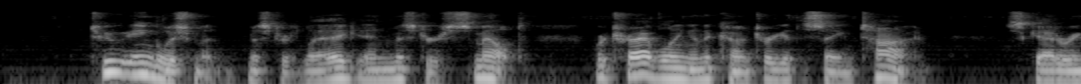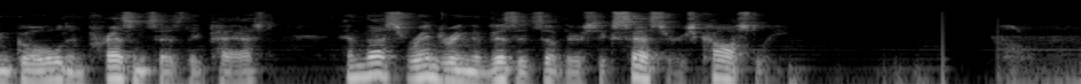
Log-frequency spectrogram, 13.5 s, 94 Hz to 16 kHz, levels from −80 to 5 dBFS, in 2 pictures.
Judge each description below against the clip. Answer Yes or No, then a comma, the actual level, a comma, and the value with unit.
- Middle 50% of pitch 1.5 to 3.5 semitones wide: No, average, 4.2 semitones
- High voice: No, low, 115 Hz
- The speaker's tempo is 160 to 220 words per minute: No, average, 140 wpm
